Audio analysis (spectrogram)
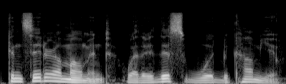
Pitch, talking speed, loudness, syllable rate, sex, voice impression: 110 Hz, 165 wpm, -17 LUFS, 5.2 syllables/s, male, very masculine, very middle-aged, very thick, slightly relaxed, powerful, slightly bright, slightly soft, muffled, fluent, slightly raspy, very cool, intellectual, slightly refreshing, sincere, calm, very mature, friendly, reassuring, very unique, slightly elegant, wild, sweet, lively, very kind, modest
